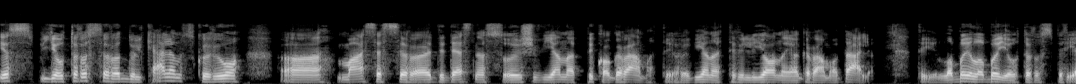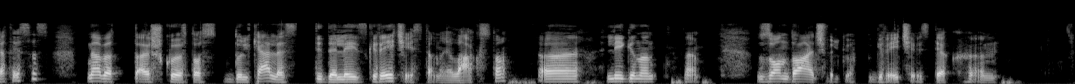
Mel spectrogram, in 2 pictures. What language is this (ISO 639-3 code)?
lit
